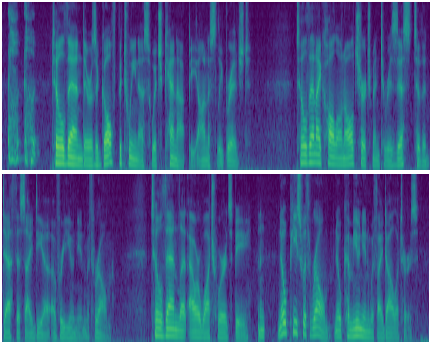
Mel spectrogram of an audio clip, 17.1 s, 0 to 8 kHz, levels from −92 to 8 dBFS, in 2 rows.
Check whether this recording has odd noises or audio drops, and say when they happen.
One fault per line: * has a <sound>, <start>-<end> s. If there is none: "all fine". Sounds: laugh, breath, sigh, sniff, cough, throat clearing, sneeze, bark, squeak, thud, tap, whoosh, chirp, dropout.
* has a cough, 0.1-0.8 s
* has a laugh, 13.7-13.8 s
